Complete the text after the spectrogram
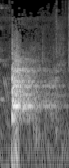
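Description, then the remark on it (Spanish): A German shepherd tied on a chain in a backyard lets out a single loud bark that stretches into a drawn-out, tonal yelp and slowly fades, with no one speaking. “su padre se despide del pastor alemán que está atado a una cadena.”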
